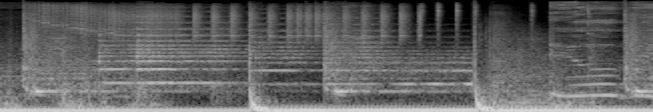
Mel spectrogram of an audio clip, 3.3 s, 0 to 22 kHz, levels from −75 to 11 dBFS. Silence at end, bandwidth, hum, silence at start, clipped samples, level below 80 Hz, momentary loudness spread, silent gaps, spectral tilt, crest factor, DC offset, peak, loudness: 0 s; over 20 kHz; none; 0 s; 0.4%; -8 dBFS; 2 LU; none; -4 dB/octave; 8 dB; under 0.1%; 0 dBFS; -11 LUFS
